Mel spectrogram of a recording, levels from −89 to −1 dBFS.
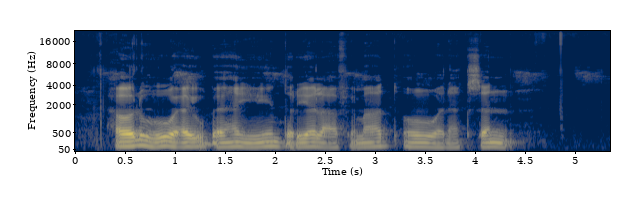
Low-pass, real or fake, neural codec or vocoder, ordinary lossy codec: none; real; none; none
